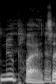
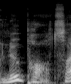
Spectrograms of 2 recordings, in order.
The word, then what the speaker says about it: New Paltz: He says, "New Platts." I said, "Look at that." Oh, New Paltz. I've been saying it wrong for 5 years.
